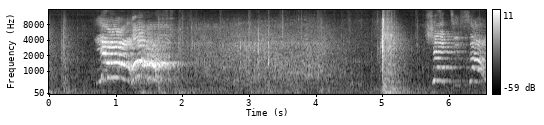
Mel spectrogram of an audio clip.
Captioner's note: activist screams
